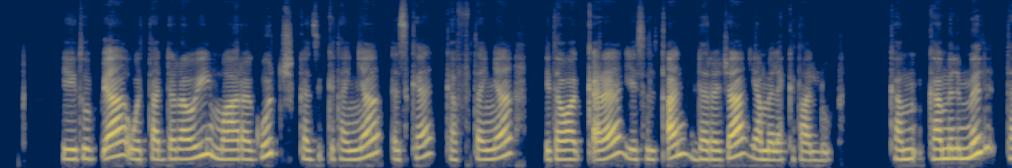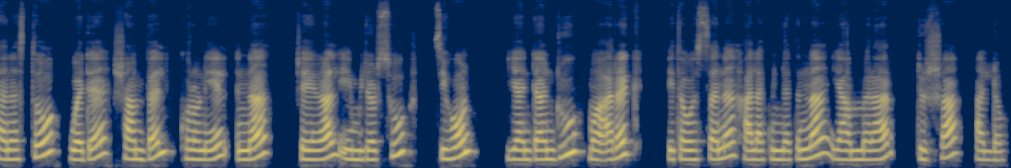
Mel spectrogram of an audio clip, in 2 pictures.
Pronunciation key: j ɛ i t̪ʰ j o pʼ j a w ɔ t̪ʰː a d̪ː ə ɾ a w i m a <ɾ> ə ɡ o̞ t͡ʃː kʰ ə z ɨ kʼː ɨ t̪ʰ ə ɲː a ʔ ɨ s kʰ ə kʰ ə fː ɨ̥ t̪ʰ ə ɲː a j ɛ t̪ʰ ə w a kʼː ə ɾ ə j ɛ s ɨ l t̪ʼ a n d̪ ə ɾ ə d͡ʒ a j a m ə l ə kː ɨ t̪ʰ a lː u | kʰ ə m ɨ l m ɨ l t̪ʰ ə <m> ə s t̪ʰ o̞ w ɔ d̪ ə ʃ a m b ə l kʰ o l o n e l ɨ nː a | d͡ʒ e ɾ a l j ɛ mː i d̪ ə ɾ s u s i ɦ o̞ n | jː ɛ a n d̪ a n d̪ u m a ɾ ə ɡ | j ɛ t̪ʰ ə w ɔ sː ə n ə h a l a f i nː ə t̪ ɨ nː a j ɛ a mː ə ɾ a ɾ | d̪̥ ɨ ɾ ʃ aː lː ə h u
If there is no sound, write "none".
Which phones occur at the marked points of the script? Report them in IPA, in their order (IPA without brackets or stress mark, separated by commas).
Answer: ɾ, n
